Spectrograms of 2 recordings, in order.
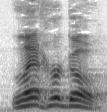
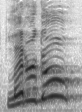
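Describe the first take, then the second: First: Firm, falling "Let her go"; measured statement, no question in it; judge's ruling. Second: High rising question on "Let her go"; high-pitched, astonished echo of the ruling; incredulous onlooker. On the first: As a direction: hand down the verdict with finality. The judge's ruling after onlookers' disbelief. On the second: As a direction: question it in sheer disbelief. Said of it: "everybody else is sitting around going". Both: Acted.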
